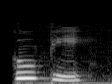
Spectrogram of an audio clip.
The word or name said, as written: hoopee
